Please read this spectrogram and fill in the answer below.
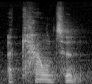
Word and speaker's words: accountant: so you could say accountant but I usually recommend pronouncing that T at the end just to make it nice and clear another very common one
